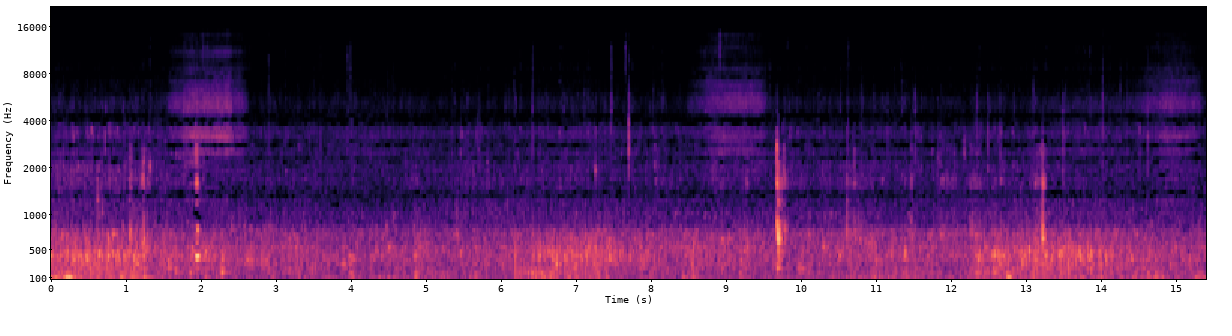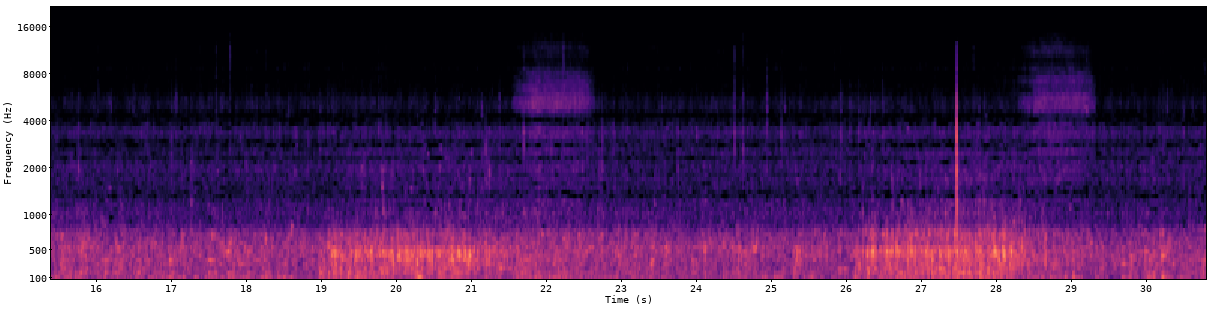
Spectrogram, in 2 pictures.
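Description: Scuba diver breathing through a regulator underwater. There are five breaths, about seven seconds apart: each is a short hiss of inhaled air, followed a few seconds later by a longer bubbling rumble of exhaled bubbles. A couple of sharp clicks come in between.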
